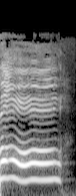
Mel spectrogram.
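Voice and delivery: loud, high-pitched shout.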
